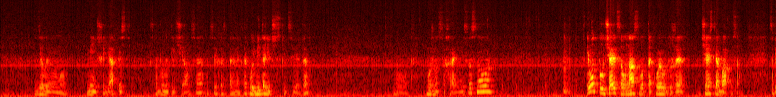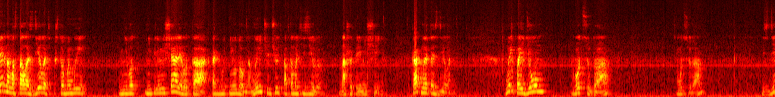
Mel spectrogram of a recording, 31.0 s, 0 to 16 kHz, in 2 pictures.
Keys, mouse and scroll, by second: 5.6-8.1 middle drag, 6.1 KP_7, 7.8 a, 8.9 ctrl+s, 10.1-13.2 middle drag, 14.1 middle click, 16.1 middle click, 17.0-18.9 right drag, 18.6-20.5 drag, 20.5 ctrl+z, 22.9-23.9 middle drag, 23.7 a, 27.0-30.7 drag.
